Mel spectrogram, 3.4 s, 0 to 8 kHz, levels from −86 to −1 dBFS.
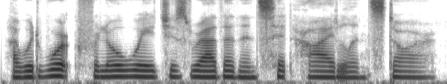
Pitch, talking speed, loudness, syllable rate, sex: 170 Hz, 215 wpm, -21 LUFS, 5.4 syllables/s, female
